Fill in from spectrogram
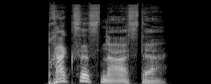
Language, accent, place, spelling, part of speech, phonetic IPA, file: German, Germany, Berlin, praxisnahster, adjective, [ˈpʁaksɪsˌnaːstɐ], De-praxisnahster.ogg
- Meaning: inflection of praxisnah: 1. strong/mixed nominative masculine singular superlative degree 2. strong genitive/dative feminine singular superlative degree 3. strong genitive plural superlative degree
